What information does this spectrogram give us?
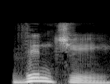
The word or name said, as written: Vinci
